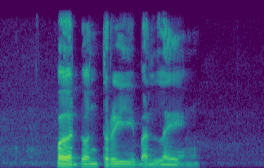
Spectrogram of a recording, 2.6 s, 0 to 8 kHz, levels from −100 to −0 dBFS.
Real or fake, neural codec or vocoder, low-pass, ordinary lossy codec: real; none; 7.2 kHz; none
